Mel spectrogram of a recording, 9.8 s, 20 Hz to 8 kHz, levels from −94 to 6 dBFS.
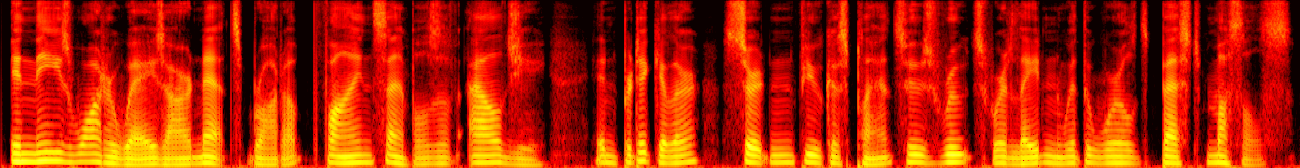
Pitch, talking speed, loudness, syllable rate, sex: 115 Hz, 155 wpm, -21 LUFS, 4.4 syllables/s, male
